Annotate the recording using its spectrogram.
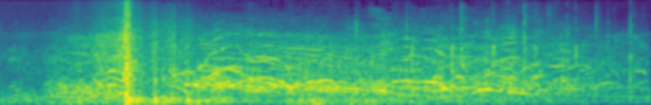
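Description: A small ceremonial cannon fires once, a single sharp bang a little under a second in. Right after it, the watching crowd calls out and cheers.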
